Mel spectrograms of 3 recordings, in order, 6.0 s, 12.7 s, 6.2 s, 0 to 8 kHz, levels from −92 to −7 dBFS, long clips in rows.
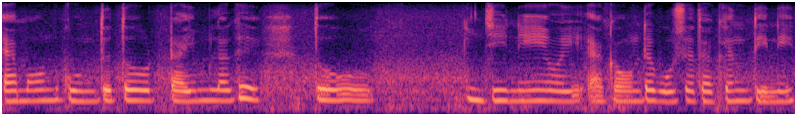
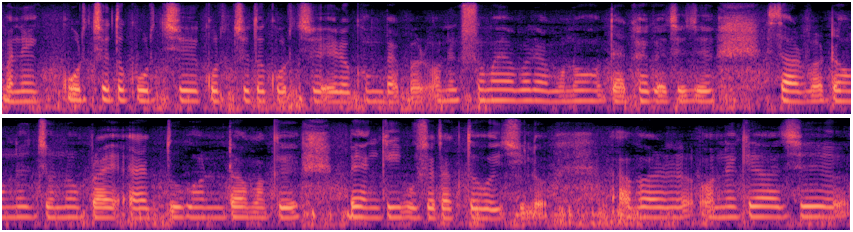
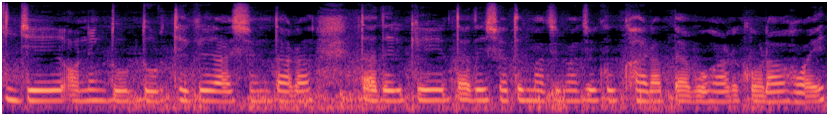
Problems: background sounds at intervals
